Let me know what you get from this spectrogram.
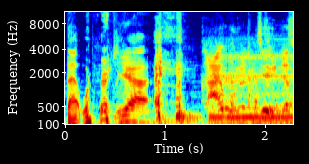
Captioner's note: laughs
